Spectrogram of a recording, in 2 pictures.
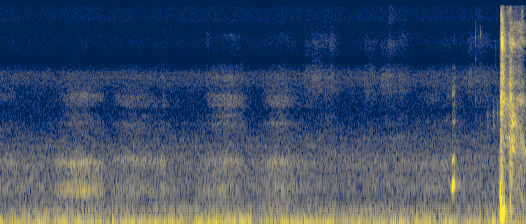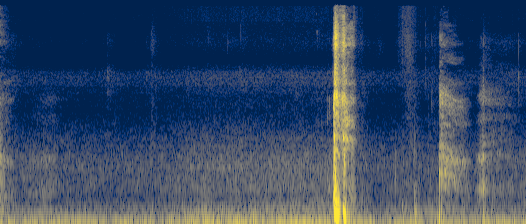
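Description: Two sharp, explosive sneezes a few seconds apart, then a smaller third burst, over quiet room noise; ordinary sneezing after waking.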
